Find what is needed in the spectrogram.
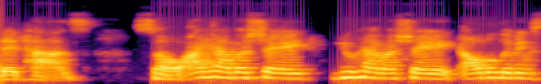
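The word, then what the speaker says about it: àṣẹ: So you mentioned the word, is it O'Shea? Ashe? Ashe, yeah, Ashe, or it's spelled ASHE with a schwa over the E, or ASE, both ways.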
